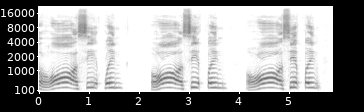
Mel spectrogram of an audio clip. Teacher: سین کی جگہ پر کیا ہوا؟ زبان کی جڑ نیچے آ گئی. اور غین اور قوف کے اندر زبان کی جڑ کیا ہوا؟ اوپر چلی گئی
